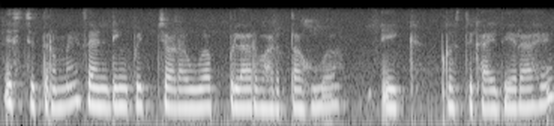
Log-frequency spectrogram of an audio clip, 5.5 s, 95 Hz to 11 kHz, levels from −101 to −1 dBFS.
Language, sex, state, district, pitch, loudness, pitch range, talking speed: Hindi, female, Bihar, Sitamarhi, 200 Hz, -16 LUFS, 190-210 Hz, 175 wpm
